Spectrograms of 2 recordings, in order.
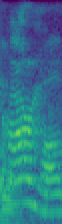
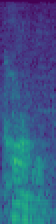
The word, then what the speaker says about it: caramel: how do you pronounce I say caramel but it's with two syllables caramel or three syllables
